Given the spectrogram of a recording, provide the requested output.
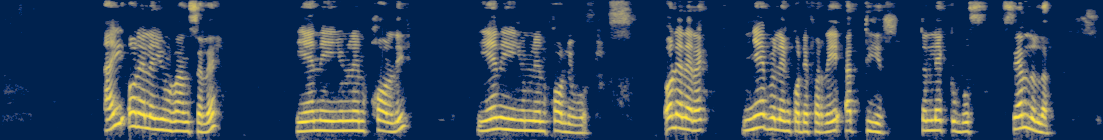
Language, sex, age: Wolof, female, 25-35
